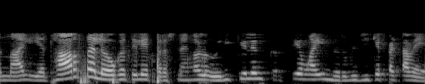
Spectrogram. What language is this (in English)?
Malayalam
